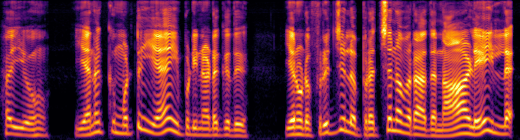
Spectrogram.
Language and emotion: Tamil, sad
